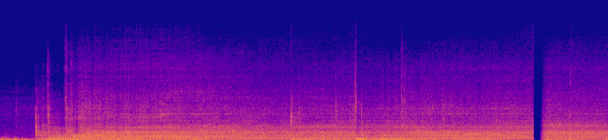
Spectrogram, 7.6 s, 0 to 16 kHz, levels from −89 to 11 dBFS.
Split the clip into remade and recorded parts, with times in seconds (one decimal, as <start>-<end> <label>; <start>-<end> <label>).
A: 0.0-0.6 remade; 0.6-3.2 recorded; 3.2-3.9 remade; 3.9-7.6 recorded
